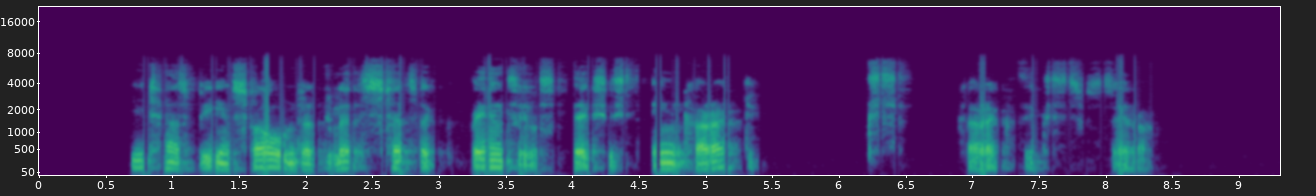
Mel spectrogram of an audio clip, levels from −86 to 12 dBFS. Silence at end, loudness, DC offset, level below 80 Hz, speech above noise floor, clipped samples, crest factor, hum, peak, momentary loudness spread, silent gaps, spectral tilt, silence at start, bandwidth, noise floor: 1 s; -20 LUFS; under 0.1%; -50 dBFS; 65 dB; under 0.1%; 18 dB; none; -2 dBFS; 15 LU; none; -6 dB/octave; 0.7 s; 7.6 kHz; -84 dBFS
